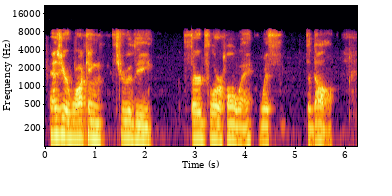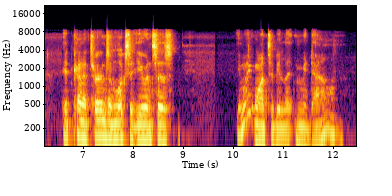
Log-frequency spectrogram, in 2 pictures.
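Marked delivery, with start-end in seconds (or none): 10.0-12.2 very soft, quiet voice, barely above a hush. A game narrator voices a doll that turns to a player, in a very soft voice. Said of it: "And it says it very softly".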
